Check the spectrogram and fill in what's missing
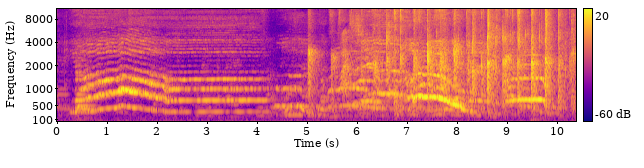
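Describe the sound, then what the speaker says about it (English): Treble choir students in a high school rehearsal burst into scattered clapping right after singing a sustained chord; the sharp, uneven claps run through the second half, mixed with chatter and voices. "Why y'all clapping?"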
